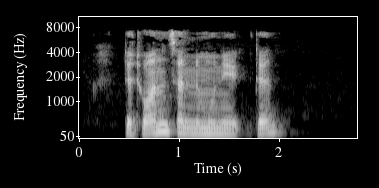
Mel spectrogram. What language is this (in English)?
Central Kurdish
